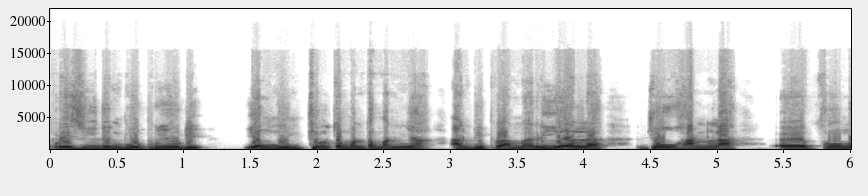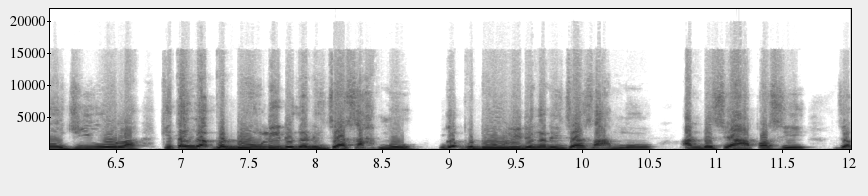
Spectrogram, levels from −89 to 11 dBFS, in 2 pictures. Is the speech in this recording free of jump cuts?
no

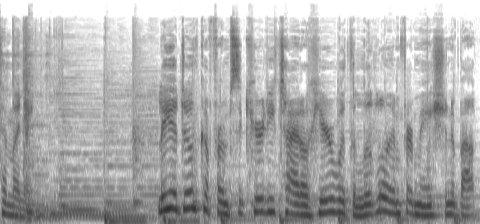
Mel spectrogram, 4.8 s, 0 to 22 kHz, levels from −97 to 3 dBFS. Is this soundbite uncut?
no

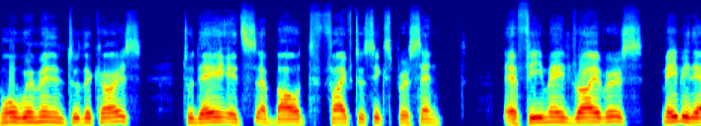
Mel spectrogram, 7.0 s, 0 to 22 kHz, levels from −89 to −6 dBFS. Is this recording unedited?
yes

